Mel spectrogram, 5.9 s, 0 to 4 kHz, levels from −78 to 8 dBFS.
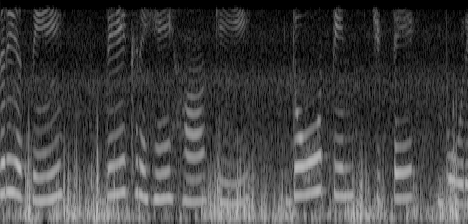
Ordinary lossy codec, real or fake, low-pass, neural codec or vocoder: none; real; 3.6 kHz; none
